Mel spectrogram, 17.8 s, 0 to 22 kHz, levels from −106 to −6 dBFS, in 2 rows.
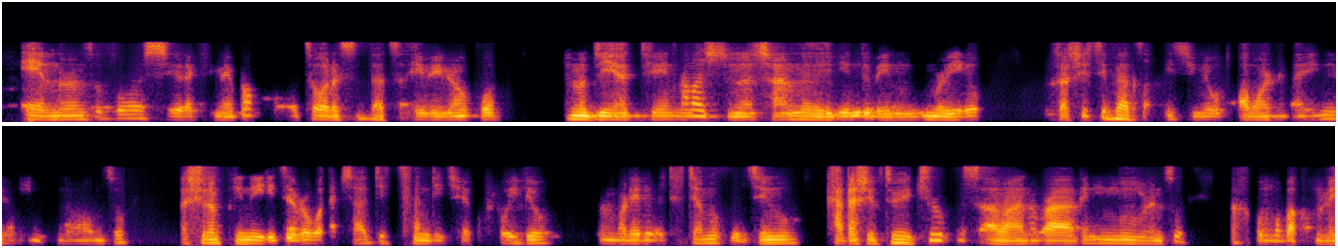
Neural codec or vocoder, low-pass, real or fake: codec, 16 kHz, 0.5 kbps, X-Codec, HuBERT features, trained on balanced general audio; 5.4 kHz; fake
